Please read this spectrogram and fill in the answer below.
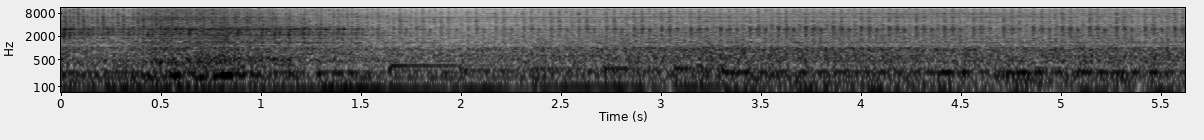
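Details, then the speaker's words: Restored 1969 Audi F103 L 72PS, ignition timing just set, automatic choke, engine partly warm: smooth, even idle with steady low thrum, no stray knocks or misses; sounds better now, normal idle. "Automatic choke. Yeah. And it's got some warmth in it. There's warmth in it. Hang car sounds better now."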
